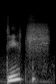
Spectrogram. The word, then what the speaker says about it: dich: It's like dich, D-I-A-C-H is dich, dich.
